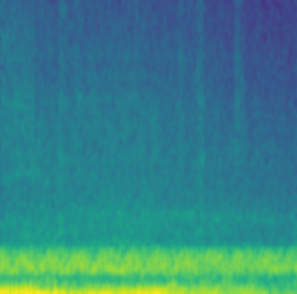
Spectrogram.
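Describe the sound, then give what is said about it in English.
An ice cream van roars past at speed, its engine loud at first, then gradually easing off as it moves away, with steady road rumble throughout. “He's not going to sell many ice creams going at that speed.”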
